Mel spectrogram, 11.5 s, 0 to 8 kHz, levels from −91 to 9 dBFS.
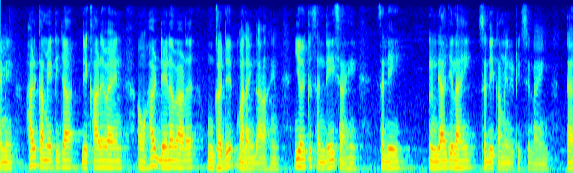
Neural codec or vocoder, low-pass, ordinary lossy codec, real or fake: none; 7.2 kHz; none; real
